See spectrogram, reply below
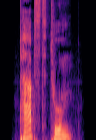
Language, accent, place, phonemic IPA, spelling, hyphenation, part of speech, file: German, Germany, Berlin, /ˈpaːpsˌtuːm/, Papsttum, Papst‧tum, noun, De-Papsttum.ogg
- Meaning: popedom, papacy (office and jurisdiction of the Pope)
